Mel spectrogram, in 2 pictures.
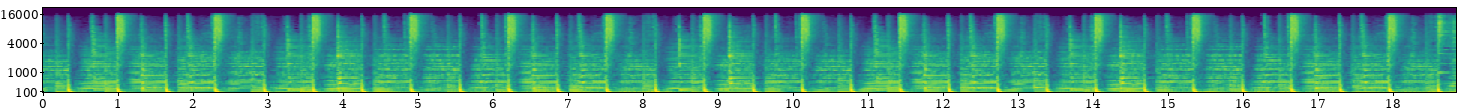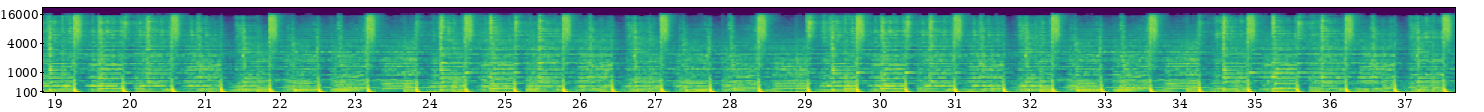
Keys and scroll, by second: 0.3 ctrl+space, 4.9 ctrl+space, 5.6 ctrl+space, 13.1 ctrl+space, 25.6 ctrl+space, 32.1 ctrl+shift+space, 32.7 ctrl+shift+space, 33.4 ctrl+shift+space.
